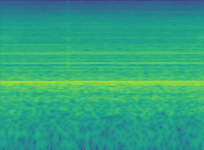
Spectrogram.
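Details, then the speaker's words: Noisy cooling fan on a Chinese handheld arc (stick) welder: loud steady rushing airflow with a constant mid-pitched whine, heard at switch-on before a first weld attempt; normal fan noise. "not surprising we've got a very noisy fan"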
